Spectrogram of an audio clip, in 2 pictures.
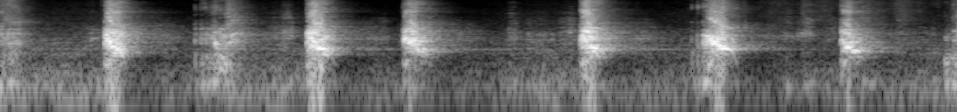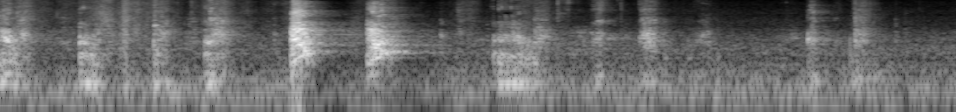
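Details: Female French bulldog at play with her reflection in a mirror, letting out a rapid series of snappy barks, loud at first and then softer and quicker, with little pauses between bursts.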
